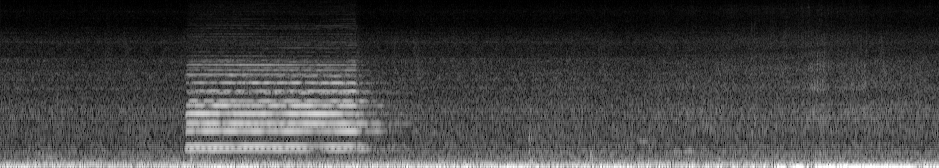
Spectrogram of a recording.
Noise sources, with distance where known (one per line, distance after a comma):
car horn, near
